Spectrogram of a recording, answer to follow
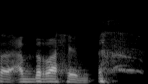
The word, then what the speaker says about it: Abdurrahim: There is no silent letter in the second one. It's Abdurrahim.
